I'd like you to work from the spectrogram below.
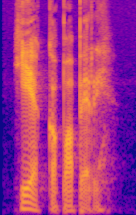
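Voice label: "Hiekkapaperi", "Sandpaper", Finnish, English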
